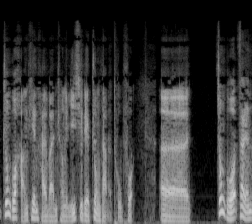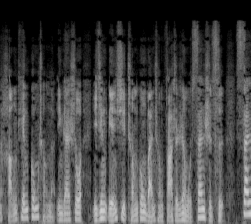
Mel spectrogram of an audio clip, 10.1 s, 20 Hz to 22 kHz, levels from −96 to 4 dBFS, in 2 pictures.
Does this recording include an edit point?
no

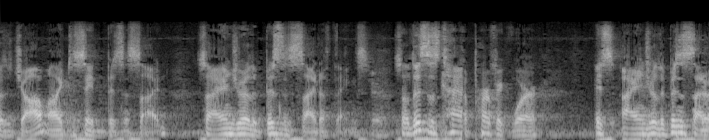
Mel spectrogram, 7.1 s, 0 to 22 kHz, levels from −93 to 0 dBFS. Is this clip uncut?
no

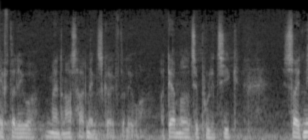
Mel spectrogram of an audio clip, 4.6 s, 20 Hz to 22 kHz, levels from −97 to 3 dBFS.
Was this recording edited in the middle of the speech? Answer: yes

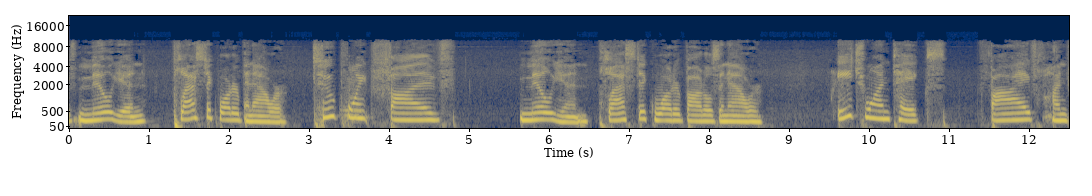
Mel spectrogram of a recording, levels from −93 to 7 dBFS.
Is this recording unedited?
no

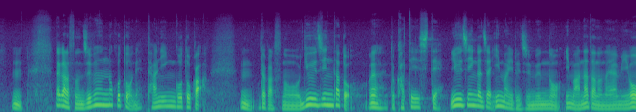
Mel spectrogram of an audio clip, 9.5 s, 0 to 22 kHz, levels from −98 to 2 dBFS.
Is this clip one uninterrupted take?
no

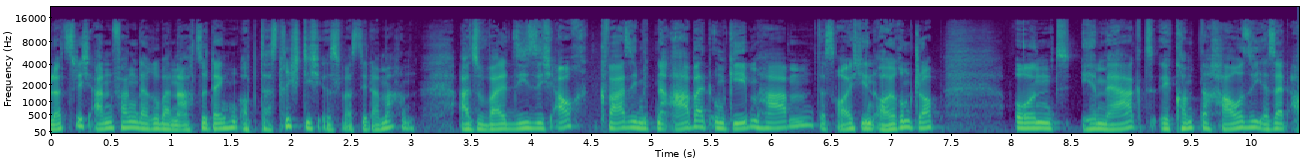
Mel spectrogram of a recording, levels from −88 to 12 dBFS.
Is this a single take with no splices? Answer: no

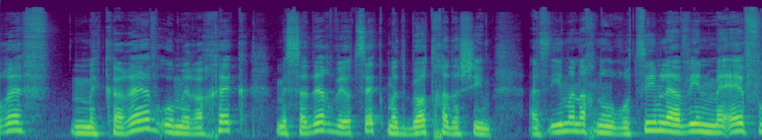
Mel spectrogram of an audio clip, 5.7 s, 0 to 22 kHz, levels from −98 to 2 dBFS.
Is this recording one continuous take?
yes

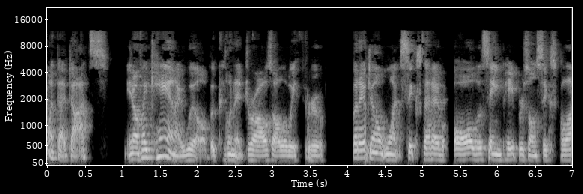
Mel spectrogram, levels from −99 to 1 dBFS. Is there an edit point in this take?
yes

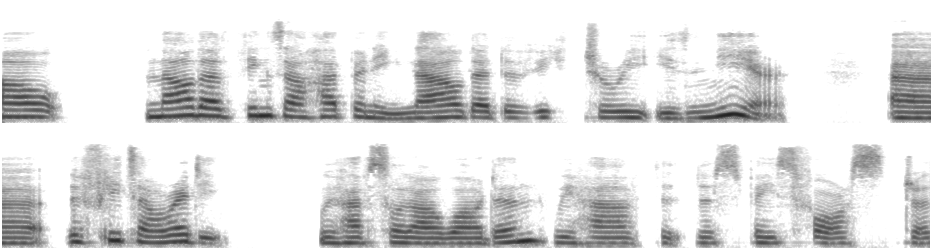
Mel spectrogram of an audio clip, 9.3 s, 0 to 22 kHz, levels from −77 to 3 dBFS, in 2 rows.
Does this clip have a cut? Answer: no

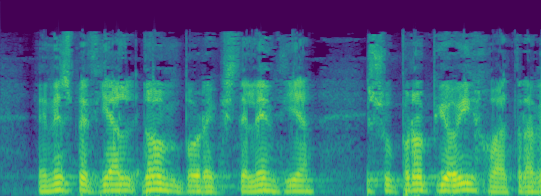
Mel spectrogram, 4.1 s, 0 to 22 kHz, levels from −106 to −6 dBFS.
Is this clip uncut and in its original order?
no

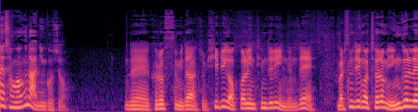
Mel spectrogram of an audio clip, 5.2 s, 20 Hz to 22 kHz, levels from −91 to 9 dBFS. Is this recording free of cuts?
yes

